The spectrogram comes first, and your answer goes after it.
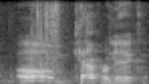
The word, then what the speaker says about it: Kaepernick: So why don't we look first into the actual court case that Colin Kaepernick is, I always say everybody's name wrong. Kaepernick.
